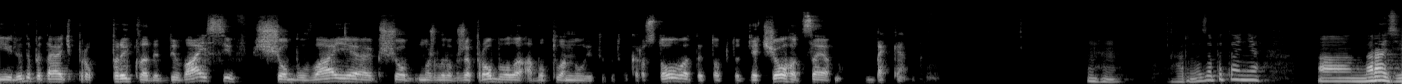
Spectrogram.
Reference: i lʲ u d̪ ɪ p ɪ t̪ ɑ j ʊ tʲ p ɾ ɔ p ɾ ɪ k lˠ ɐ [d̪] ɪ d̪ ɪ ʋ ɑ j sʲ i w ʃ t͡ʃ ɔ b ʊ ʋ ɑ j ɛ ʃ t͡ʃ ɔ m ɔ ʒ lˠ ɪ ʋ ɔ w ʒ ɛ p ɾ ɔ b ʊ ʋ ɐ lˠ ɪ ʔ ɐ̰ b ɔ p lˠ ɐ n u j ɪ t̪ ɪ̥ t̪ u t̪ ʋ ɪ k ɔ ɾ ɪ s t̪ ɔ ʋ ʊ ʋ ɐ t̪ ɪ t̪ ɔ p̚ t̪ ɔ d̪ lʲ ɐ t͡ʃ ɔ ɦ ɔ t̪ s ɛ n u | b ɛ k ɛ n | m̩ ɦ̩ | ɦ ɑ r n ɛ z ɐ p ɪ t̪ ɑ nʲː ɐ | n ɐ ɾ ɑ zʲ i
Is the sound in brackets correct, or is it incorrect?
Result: correct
